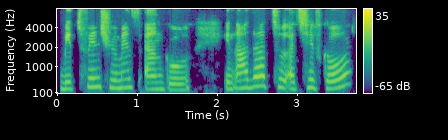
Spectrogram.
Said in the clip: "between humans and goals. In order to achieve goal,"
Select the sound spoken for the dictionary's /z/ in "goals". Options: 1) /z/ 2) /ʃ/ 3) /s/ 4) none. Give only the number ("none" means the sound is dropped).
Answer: 4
